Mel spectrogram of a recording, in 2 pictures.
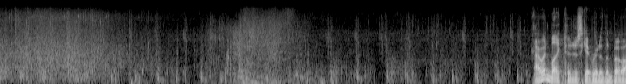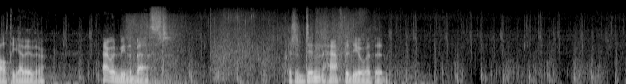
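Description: Footsteps crunch over soft ground at a steady pace.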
